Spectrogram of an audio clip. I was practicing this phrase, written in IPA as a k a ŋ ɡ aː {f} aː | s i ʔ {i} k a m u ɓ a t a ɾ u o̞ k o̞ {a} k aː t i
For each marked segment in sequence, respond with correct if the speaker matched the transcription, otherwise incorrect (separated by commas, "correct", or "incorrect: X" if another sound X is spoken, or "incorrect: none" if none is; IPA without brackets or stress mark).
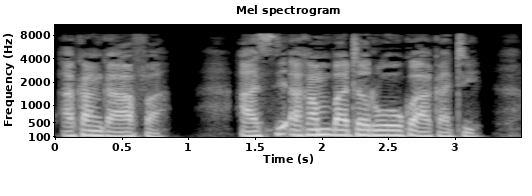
correct, incorrect: a, correct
